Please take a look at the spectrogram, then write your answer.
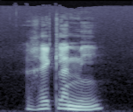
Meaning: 1. to protest 2. to object 3. to claim, reclaim 4. to demand
- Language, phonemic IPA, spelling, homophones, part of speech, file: French, /ʁe.kla.me/, réclamer, réclamé / réclamée / réclamées / réclamés / réclamez, verb, Fr-réclamer.ogg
